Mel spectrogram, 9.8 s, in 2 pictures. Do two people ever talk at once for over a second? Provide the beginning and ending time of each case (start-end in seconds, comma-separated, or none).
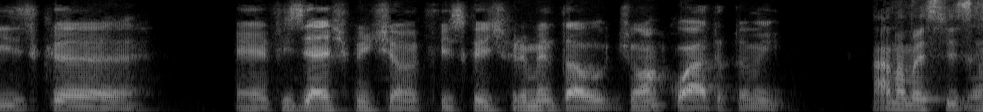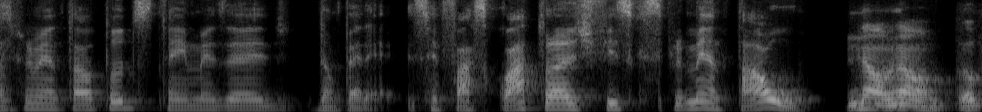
none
